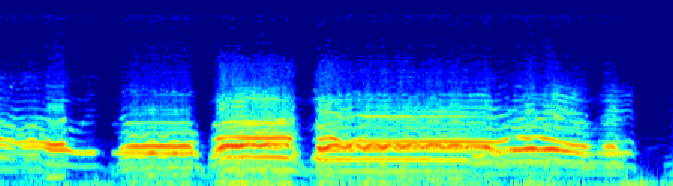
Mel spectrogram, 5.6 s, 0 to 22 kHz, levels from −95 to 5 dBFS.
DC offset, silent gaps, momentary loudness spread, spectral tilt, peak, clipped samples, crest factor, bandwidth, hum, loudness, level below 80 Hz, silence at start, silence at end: under 0.1%; none; 11 LU; -7 dB/octave; -6 dBFS; under 0.1%; 12 dB; 4.5 kHz; none; -18 LUFS; -46 dBFS; 0 s; 0.35 s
